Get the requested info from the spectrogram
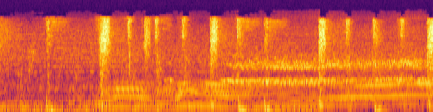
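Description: Sport motorcycle engine revving hard through a burnout, its pitch wavering and then climbing steadily, with the rear tyre squealing as it spins on the asphalt. Music with a steady beat plays underneath.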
